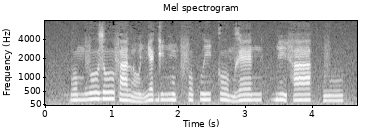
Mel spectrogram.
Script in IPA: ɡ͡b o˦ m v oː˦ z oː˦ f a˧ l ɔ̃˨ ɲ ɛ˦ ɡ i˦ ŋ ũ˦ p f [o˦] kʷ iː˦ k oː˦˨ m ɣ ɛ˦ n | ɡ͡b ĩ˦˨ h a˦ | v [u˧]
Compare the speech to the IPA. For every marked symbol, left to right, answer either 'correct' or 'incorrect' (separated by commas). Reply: correct, correct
